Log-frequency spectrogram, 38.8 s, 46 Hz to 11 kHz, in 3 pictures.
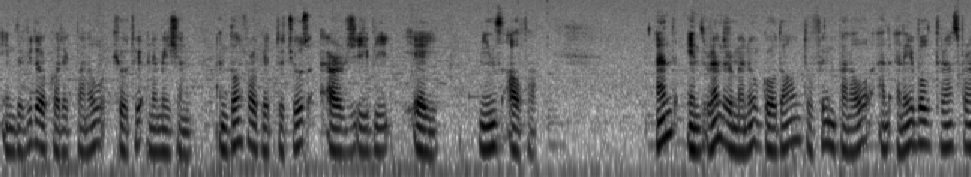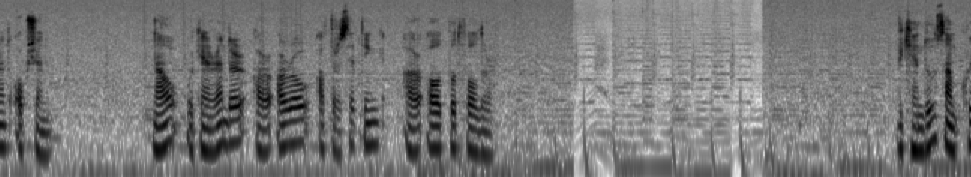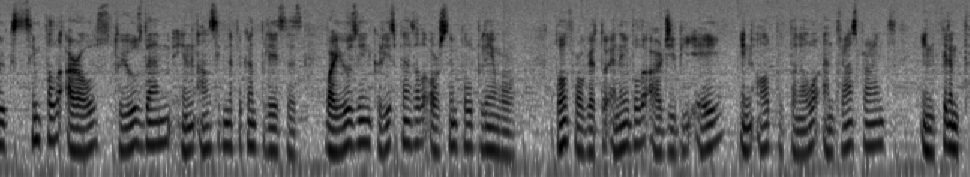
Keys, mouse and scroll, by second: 0.1-1.4 scroll down 5, 0.5-1.4 scroll up 2, 1.4 scroll down 2, 1.6-2.7 scroll up 4, 4.4 click, 7.7 click, 7.9 click, 7.9 scroll down 2, 8.0-8.6 scroll up 2, 8.6 click, 8.6-9.0 scroll up 2, 9.2-10.6 scroll down 8, 12.0 click, 14.5-16.3 scroll up 14, 17.0 click, 18.0 click, 22.6 Page_Up, 23.5 KP_0, 24.7 shift+a, 26.8 click, 28.6 click, 31.0 click, 32.3 click, 34.4 click, 35.9 F3.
